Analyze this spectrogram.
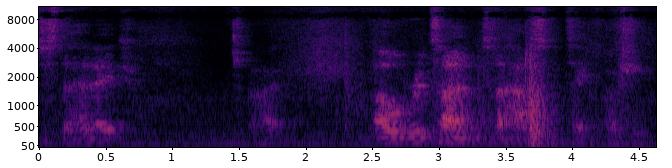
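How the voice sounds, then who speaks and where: A man playing a high-minded young Regency gentleman in a stage comedy, formal, measured and dryly earnest. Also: heavy background noise, close to an everyday voice. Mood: formal, reserved. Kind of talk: staged reading of a period comedy play. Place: small theatre stage, captured from a distance. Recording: very echoey, distant theatre stage recording.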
